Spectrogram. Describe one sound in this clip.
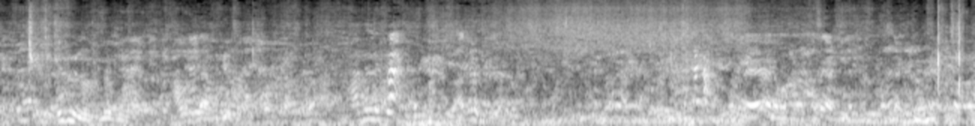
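A crowd of spectators chatters and shouts outdoors.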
